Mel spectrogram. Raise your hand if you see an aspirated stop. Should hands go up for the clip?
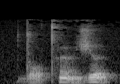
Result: yes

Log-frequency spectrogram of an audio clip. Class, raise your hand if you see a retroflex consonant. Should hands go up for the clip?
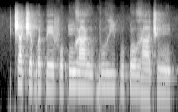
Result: no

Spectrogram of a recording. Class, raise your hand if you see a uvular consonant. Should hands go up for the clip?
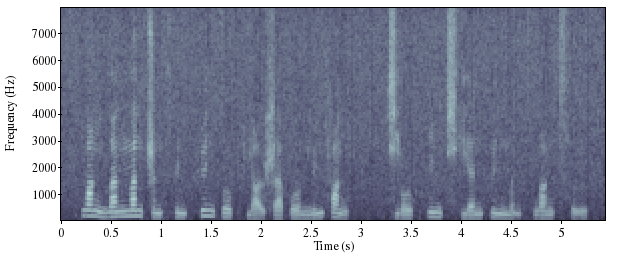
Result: no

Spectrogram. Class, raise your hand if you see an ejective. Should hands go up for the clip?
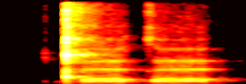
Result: yes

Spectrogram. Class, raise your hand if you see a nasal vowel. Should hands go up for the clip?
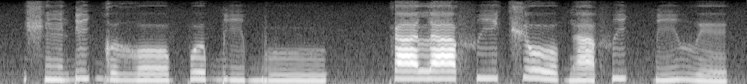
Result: yes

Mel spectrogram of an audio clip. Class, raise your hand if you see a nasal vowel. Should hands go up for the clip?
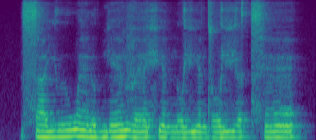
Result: yes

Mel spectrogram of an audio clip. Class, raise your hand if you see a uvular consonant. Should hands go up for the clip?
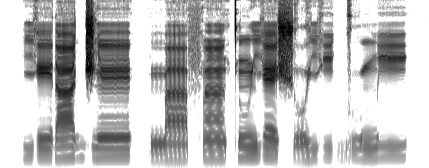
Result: no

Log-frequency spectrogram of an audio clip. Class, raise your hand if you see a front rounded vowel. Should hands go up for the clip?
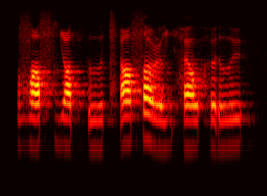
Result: yes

